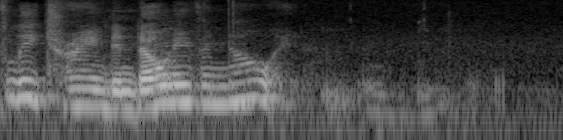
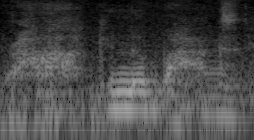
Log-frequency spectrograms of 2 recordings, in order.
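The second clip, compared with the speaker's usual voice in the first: very soft, low, intimate refrain; hushed preaching; 3 semitones lower, 12 dB quieter than usual. Acted. Preacher likens the crowd to Johnny, hushed refrain. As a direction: bring it right down to the listener.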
